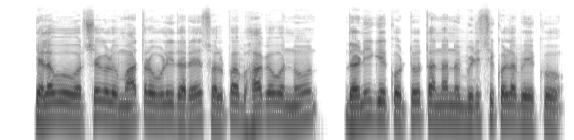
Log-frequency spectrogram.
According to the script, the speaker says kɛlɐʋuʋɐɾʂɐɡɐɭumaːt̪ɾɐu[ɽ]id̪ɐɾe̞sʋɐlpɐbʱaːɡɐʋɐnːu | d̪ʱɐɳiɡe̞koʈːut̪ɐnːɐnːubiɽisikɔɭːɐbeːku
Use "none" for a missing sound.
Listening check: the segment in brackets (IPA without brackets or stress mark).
ɭ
